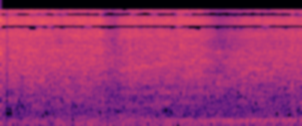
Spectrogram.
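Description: Remote-control toy car driving: a steady whirring, rushing noise from its small electric motor and wheels.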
